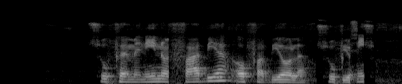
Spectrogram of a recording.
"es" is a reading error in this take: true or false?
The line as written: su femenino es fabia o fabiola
true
